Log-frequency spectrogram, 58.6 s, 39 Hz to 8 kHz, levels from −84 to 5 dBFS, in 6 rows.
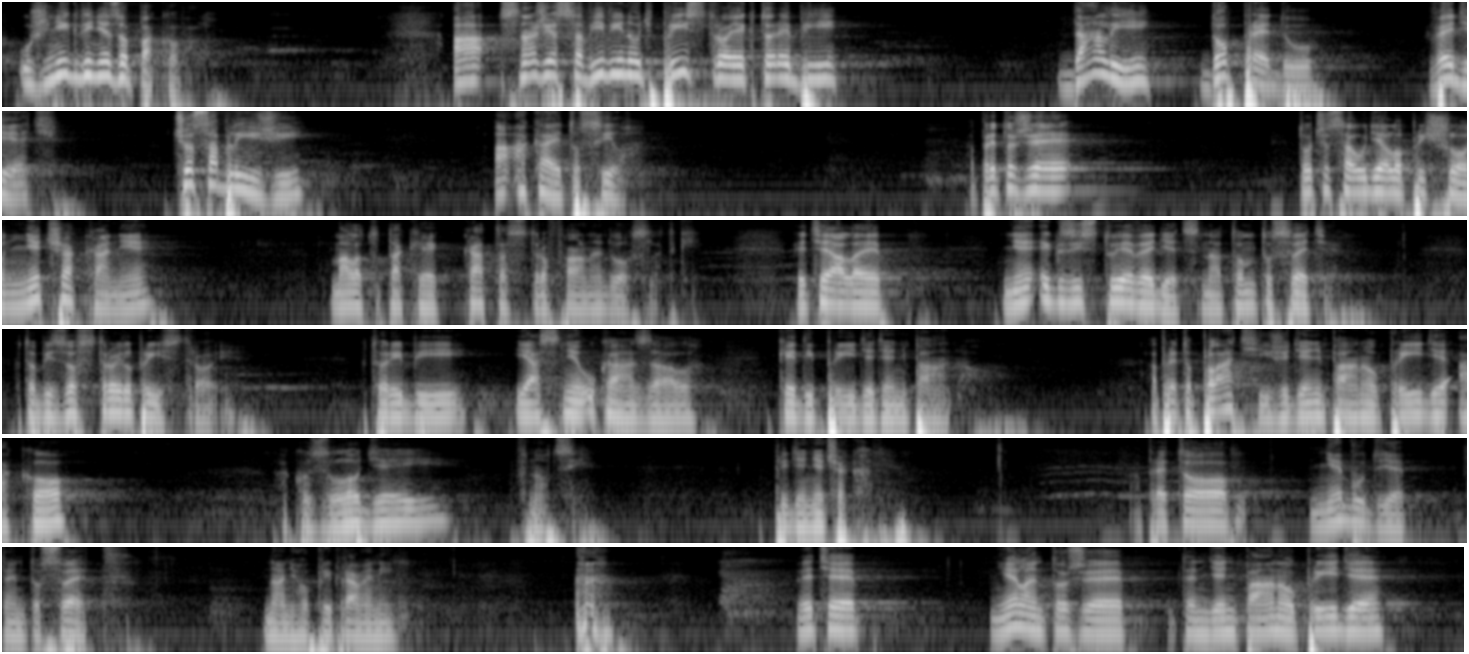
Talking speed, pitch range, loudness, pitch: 85 wpm, 95-120 Hz, -23 LUFS, 105 Hz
